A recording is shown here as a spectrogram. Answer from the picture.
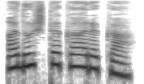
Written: ಅದುಷ್ಟಕಾರಕ

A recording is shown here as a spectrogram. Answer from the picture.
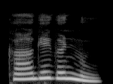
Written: ಕಿಗ್ಗಣ್ಣು

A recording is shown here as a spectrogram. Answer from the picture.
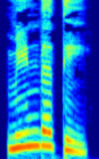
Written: ಮಂಡಿತ

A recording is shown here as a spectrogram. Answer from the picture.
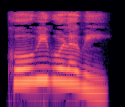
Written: ಕೋವಿಗೊಳವಿ

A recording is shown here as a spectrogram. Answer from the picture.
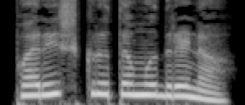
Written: ಪರಿಷ್ಕೃತಮುದ್ರಣ

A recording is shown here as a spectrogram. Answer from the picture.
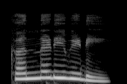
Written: ಕನ್ನಡಿವಿಡಿ

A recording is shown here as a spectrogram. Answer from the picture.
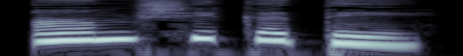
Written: ಆಂಶಿಕತೆ

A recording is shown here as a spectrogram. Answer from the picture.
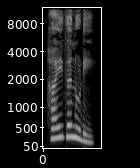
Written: ಹಗಣಾಟ

